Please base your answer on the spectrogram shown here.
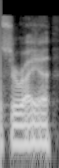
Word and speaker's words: Saraya: get people to understand her name is Soraya we gotta call her Soraya Sariah I know she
